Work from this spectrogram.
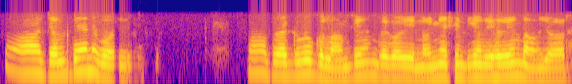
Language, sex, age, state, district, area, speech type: Dogri, male, 18-30, Jammu and Kashmir, Udhampur, rural, conversation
